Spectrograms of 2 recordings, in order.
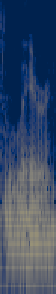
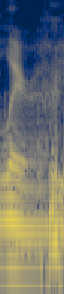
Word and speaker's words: Lara: Uh, it's Lara. It Laura. – is Lara. Yeah, uh, she's correct. Lara Croft, and I was like, it's spelled like Lara Croft, and that's just what's been in my mind.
